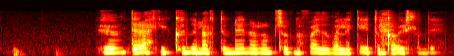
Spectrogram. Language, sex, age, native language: Icelandic, female, 18-19, Icelandic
